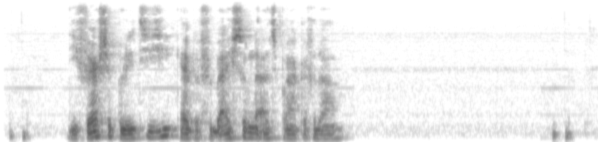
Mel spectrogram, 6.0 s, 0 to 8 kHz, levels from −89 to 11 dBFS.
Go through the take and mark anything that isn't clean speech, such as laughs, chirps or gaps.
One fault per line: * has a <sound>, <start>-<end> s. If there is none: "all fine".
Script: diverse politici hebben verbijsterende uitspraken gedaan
all fine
